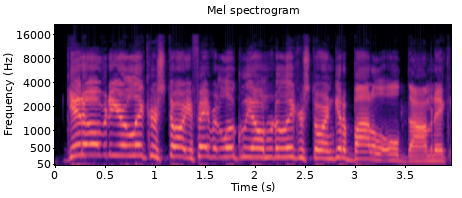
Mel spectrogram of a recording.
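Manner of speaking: high, fast pitchman energy; hyped ad read. Acted. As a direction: sell it big and bright.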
